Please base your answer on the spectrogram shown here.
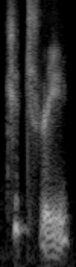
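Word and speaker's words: khichdi: the world eat and it's called kitri Uh k i c h a re e e kitri it's spelled different ways spinach is last and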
